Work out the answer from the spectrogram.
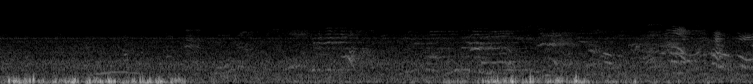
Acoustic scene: residential area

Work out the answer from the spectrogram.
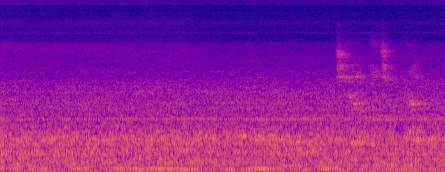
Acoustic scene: elevator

